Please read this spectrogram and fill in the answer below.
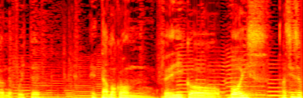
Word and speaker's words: Bois: Fe no sé dónde fuiste estamos con Federico Boys así se pronuncia Bueno estoy acostumbrado a hacer las notas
